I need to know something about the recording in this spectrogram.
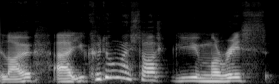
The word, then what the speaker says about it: Maurice: You could almost argue Maurice, is how you pronounce his name, is like in quite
